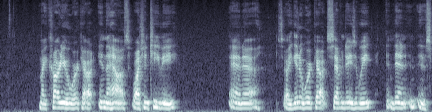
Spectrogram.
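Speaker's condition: Parkinson's disease; voice shakes, body shakes

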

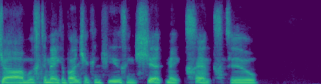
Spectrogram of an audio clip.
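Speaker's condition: Cleft palate; present since childhood

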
